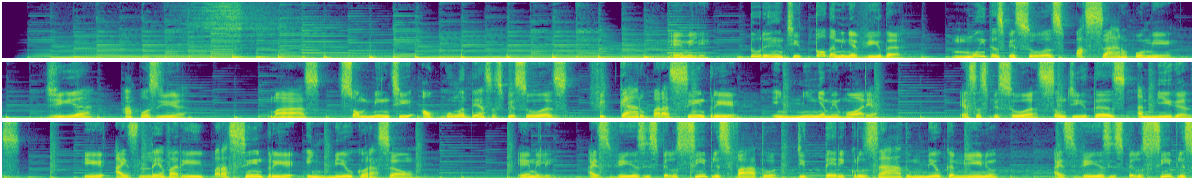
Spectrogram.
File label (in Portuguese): Mensagem De Amizade, Mensagens de Amor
